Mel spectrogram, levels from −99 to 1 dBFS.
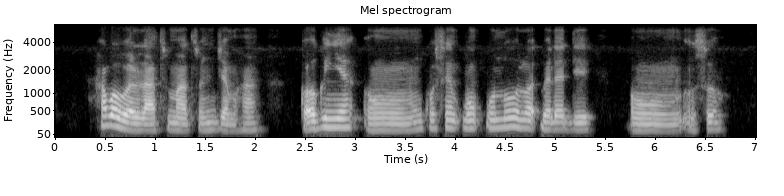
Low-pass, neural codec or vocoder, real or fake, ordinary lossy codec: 5.4 kHz; vocoder, 44.1 kHz, 128 mel bands every 512 samples, BigVGAN v2; fake; Opus, 32 kbps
